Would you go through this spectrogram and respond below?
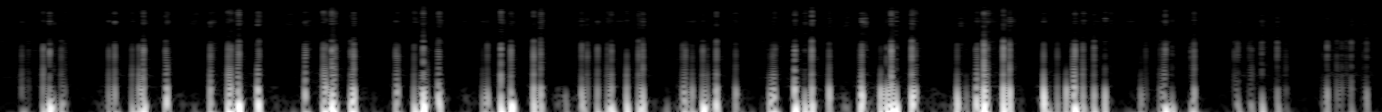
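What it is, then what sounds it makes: Foam workout pad. A heart-shaped, grey, textured foam workout pad, about hand-sized, flat and solid, is held in both hands and fast-tapped and scratched with the fingertips and medium painted nails. The result is a rapid, uneven patter of soft, dull, low thuds in quick clusters, each dying away almost instantly with no ring.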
